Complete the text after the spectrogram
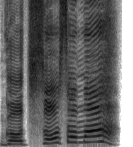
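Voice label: "gochisousama", Japanese, girl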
